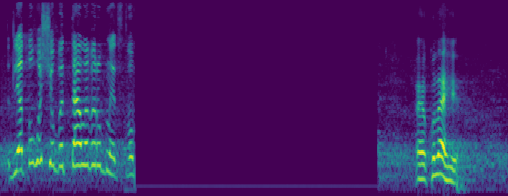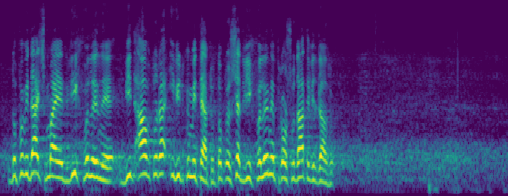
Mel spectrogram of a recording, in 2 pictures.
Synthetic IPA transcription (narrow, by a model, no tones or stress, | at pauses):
d̪lʲɐt̪ɔɦɔʃt͡ʃɔbɪt̪ɛlˠɛʋɪɾɔbnɪt̪st̪ʋɔ | kɔlˠɛɦi | d̪ɔpɔʋʲid̪ɑt͡ʃʲmɑjɛd̪ʋʲixʋɪlˠɪnɪʋʲid̪ɑwt̪ɔɾɐʔiʋʲid̪̚kɔmʲit̪ɛt̪ʊt̪ɔp̚t̪ɔʃt͡ʃɛd̪ʲʋʲixʋɪlˠɪnɪpɾɔʃʊd̪ɑt̪ɪʋʲid̪ɾɑzʊ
